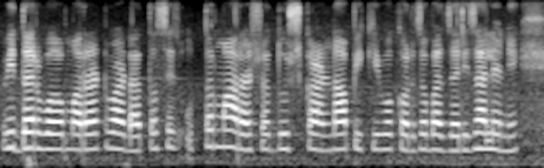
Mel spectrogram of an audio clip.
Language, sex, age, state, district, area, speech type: Marathi, female, 18-30, Maharashtra, Amravati, rural, spontaneous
